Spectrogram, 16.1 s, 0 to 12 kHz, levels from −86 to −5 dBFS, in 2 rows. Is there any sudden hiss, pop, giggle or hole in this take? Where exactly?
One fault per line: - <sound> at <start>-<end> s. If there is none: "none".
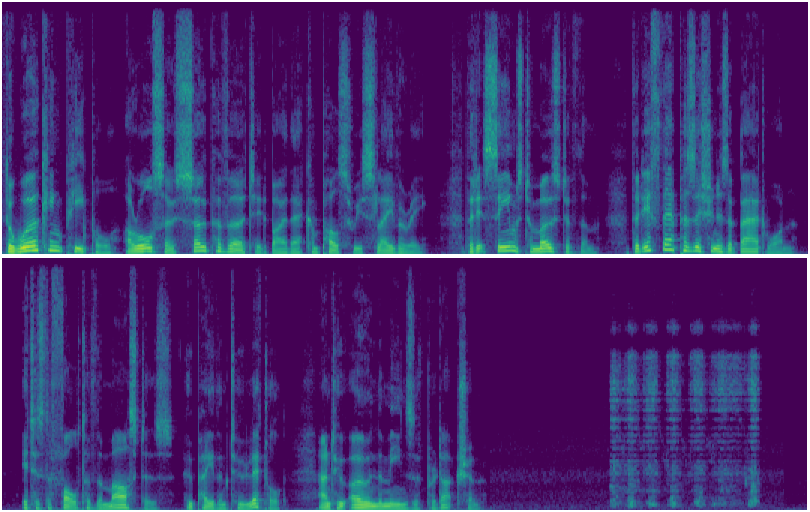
- sniff at 14.1-15.7 s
